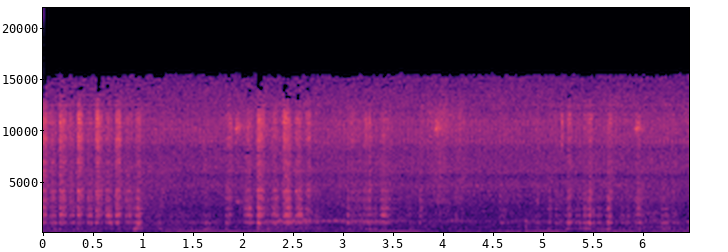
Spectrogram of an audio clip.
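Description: Faint scratching of a felt-tip marker nib as it colours in short strokes on a card, over a steady low hum.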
